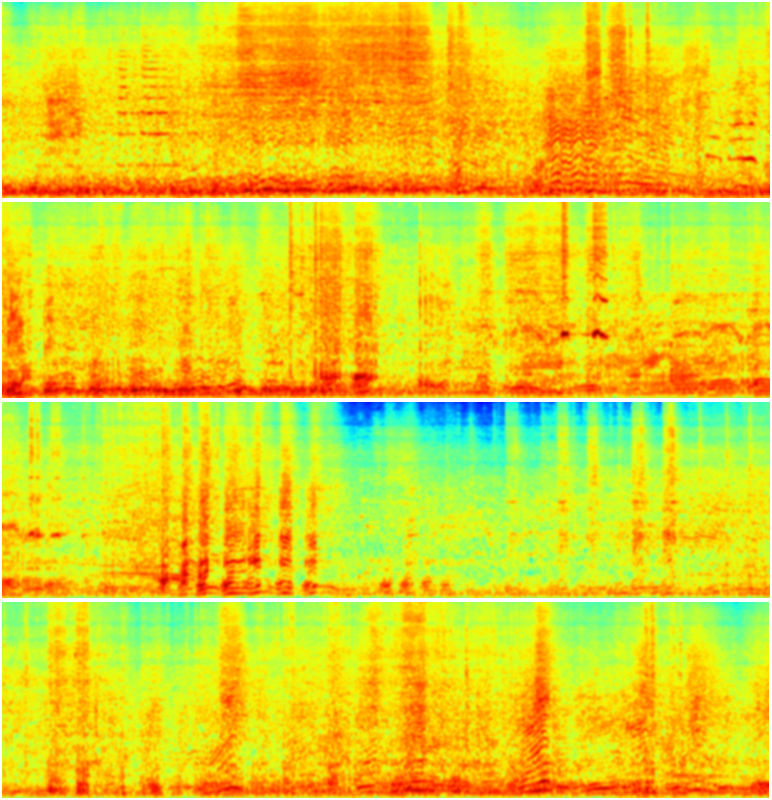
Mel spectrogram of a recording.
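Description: Several small youth dirt-bike engines revving and riding past one after another, their pitch rising and falling as each goes by, with a few loud peaks as bikes come close.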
